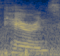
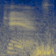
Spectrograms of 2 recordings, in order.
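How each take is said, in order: First: The R sound is pronounced. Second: The R sound is dropped.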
